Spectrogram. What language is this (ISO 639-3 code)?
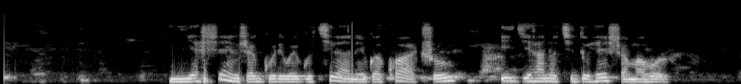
kin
